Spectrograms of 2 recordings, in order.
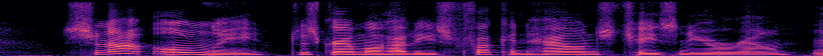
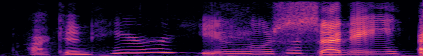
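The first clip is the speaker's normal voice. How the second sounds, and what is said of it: Imitates another person's voice. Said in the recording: “that was such a good, that was such a good impersonation of Grandma”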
